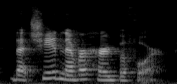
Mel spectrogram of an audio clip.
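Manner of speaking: ordinary delivery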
